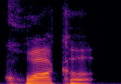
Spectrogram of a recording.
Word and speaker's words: quokka: So it's quokka. Quokka. – Okay. – Quokka. That's how you say it.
